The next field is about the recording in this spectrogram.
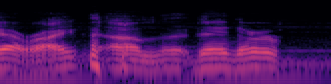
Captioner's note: laughter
